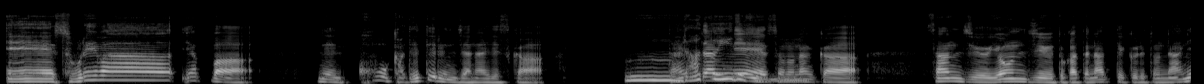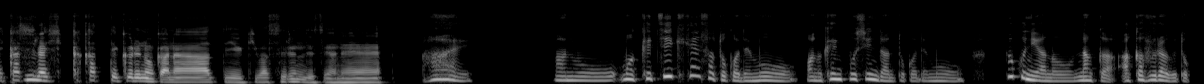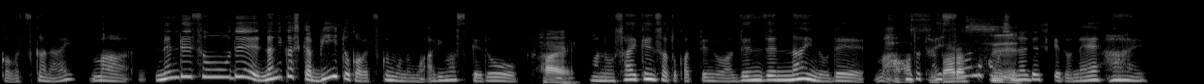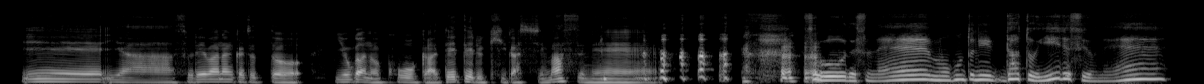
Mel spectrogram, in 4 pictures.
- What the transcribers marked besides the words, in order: other noise; laugh; chuckle
- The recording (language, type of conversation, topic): Japanese, podcast, 運動を続けるためのモチベーションは、どうやって保っていますか？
